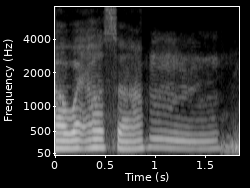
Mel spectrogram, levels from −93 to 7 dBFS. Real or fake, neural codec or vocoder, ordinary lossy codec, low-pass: fake; codec, 16 kHz, 8 kbps, FreqCodec, smaller model; none; none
